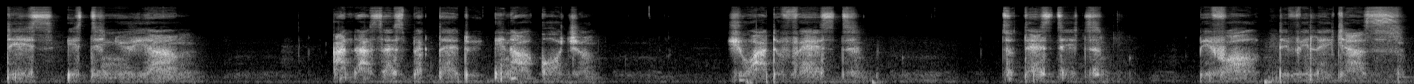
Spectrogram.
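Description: A woman with an African accent tells a bedtime folktale in ASMR style. She whispers very slowly and deliberately. The sound of her voice is very bright and crisp-edged. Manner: slow, deliberate, drawn-out phrasing. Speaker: storyteller.

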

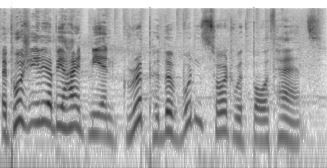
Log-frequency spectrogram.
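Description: A man with a fairly high voice reads a visual novel aloud over music. His delivery is earnest and theatrical, telling the story in the first person with dramatic intensity. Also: big pitch swings, normal speed. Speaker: let's-play reader of a visual novel.

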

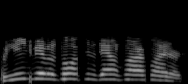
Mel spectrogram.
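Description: A man's voice: extremely high pitch, rapid-fire, clear, resonant tone, no room sound. A man speaking as a fire battalion chief in terse, urgent, clipped radio traffic over a two-way radio. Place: at a fire and collapse scene. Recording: phone-like fire radio channel.

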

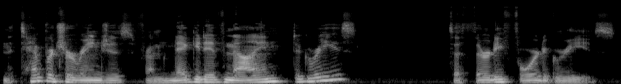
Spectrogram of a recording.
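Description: Slow, low-voiced man teaching young children. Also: sing-song. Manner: explains simply, clearly for children. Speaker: elementary school teacher. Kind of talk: read-aloud lesson for young children.

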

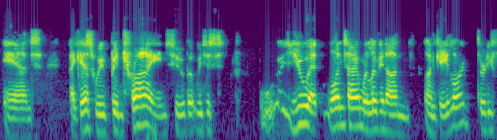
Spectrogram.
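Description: A middle-aged American man speaking politely and haltingly on a recorded phone call. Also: a little high, a bit bright. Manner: hesitant, halting. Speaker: congregation elder on a phone call. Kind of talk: casual, polite phone conversation.

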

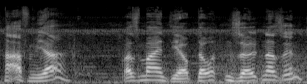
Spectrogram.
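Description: A man's voice: sits high, animated, normal speed, fairly bright tone, reverberant, soft background music. An actor playing a brash, greedy male soldier with a cocky, needling manner in a video game. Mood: scheming.

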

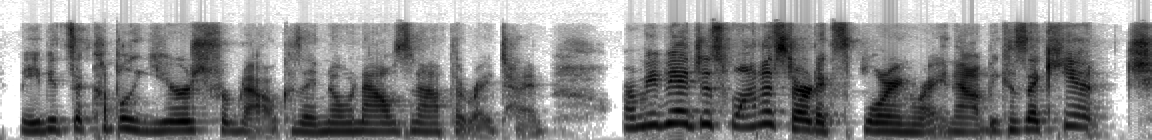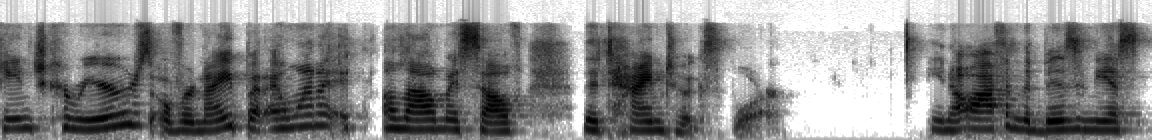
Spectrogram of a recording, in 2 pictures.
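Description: American woman wellness coach talking to camera, kinda high voice, encouraging n chatty, checks in w "right?". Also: fairly bright tone. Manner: encouraging, conversational, often ending points with "right?". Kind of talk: instructional talk to camera with a guidebook. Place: furnished room at home, indoors. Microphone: desktop condenser microphone.

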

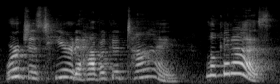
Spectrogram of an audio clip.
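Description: A woman's voice: high voice, huge pitch swings, normal speed, a bit bright, roomy sound, pitched above the performer's own voice, heavily acted. A woman voicing a polite, wise, cheerful little pumpkin seed in a children's storybook, courteous and earnestly advising. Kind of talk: children's storybook read-aloud.

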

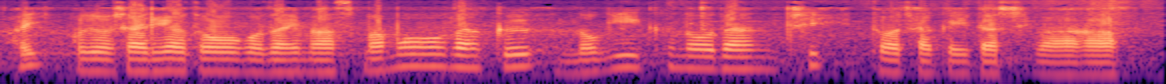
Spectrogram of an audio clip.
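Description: A man's voice: medium pitch, normal speed, darkish tone, rough recording. A man working as a bus driver, giving polite, formulaic announcements to passengers over the onboard speakers. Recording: faint vehicle noise behind.

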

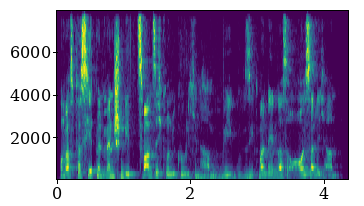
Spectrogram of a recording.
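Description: A man in his thirties, seated on a sofa in a bright office room, explaining stress and thinking to a colleague in a fluent, lecturing way with frequent filler sounds, recorded on a lapel mic. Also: mid-range voice, expressive, fast talker. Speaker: emergency medicine educator. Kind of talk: explanatory conversation.

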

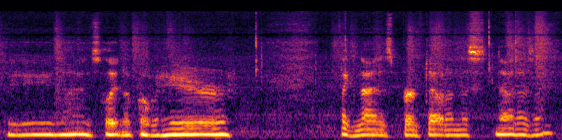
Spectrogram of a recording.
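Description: Gravelly man giving casual how-to tips. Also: fairly high pitch, a little slow. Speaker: repair video host. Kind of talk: casual hands-on how-to narration. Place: room at home. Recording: steady hum and room noise.

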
